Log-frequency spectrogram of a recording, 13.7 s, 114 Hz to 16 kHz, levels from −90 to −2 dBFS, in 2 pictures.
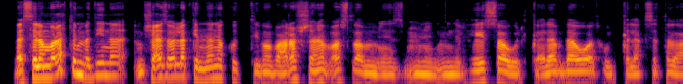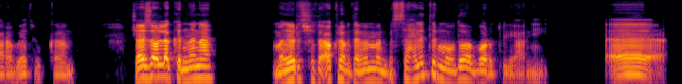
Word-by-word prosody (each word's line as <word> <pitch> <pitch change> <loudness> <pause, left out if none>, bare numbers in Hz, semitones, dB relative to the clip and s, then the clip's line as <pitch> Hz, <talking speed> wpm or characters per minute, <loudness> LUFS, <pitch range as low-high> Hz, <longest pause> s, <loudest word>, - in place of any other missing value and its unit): بس - - +2
لمّا 170 +2 +8
رُحت - - +3
المدينة 200 -1 -2
مش 115 - -5
عايز 175 - +3
أقول 180 +1 +1
لَك 185 - +1
إن 145 -1 -3
أنا 165 +1 -1
كنت 140 -6 -11
ما 120 0 -2
بعرفش 115 - +1
أنام - - -1
أصلًا 125 - -1
من 105 -2 -6
ز 100 - -16
من 110 -1 -5
مِن 105 +3 -5
الهيصة 130 +4 -1
والكلام 110 +1 -4
دَوَّة 125 0 +1
والكَلاكسات 105 +1 -11
العربيّات 110 0 -6
والكلام - - -11
ده. - - -19 0.5
مش - - -3
عايز 170 +2 +7
أقول 175 0 +8
لَك 175 -3 +5
إن 150 -1 +1
أنا 165 +1 +4 0.6
ما - - -2
اقدرتش - - +2
أتأقلم - - +3
تمامًا 140 +3 -1
بس 120 - -6
حليت 205 +3 -4
الموضوع 150 -2 0
برضو، 125 -1 -2
يعني، - - -13 0.6
آآ 105 0 0
125 Hz, 185 wpm, -22 LUFS, 110-165 Hz, 0.6 s, لمّا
